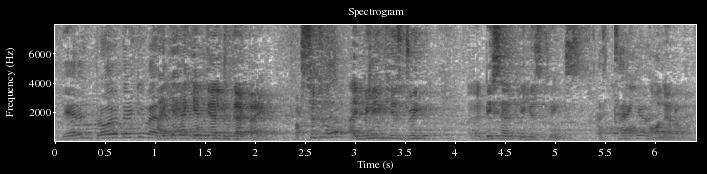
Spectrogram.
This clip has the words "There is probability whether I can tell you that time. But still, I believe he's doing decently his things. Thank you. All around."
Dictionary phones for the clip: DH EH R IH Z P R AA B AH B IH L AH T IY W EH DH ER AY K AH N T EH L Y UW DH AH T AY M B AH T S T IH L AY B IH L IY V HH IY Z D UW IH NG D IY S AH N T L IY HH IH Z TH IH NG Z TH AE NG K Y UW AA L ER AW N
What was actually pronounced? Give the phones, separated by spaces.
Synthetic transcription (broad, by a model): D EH R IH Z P R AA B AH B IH L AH T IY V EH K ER AY K AH N T EH L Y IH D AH T AY M B AH T S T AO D AY B IH L IY V HH IY Z D UW IH NG D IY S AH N T L IY HH IH Z T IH NG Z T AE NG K Y UW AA N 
